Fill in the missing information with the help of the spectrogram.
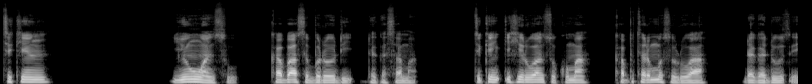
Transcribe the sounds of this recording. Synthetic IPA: t͡ʃɪ˦kʲɪ˦ŋ | jʊ˦ŋwɐ˨nsṵ˨ | ka˦baː˦su˨bʊ˦ɽoː˦diː˨dɐ˨ɡa˨sɐ˦ma˨ʔ | t͡ʃɪ˦kʲɪ˦ŋkʲʼɪ˦ʃɪ˦ɽwɐ˦nsu˨kʷʊ˦ma˦ | ka˦ɸɪ˦tɐ˦rmʊ˦su˨ɽʊ˦waː˦ | dɐ˨ɡa˨duː˦sʼḛː˨

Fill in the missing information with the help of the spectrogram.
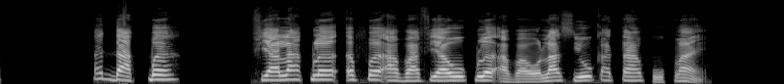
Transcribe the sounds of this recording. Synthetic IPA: ɛ˦d̪a˨k͡pɛ˦ | fi˨a˨la˦k͡plɛ˦ɛ˦ɸɛ˦ʔa˨βa˨fi˨a˨wo˦k͡plɛ˦ʔa̰˨βa˨wɔ˨la˦si˨wo˦ka˦t̪ã˦ɸo̰˨xlã˦ɛ̰˨

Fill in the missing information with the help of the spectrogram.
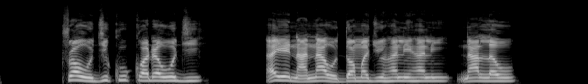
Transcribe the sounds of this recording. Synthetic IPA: t̪ɾɔ˦wo˨d͡ʑi˦ku˦kɔ˦ɖɛ˦wo˦d͡ʑi˦ | e˦jɛ˦nã˨nã˦wo˨d̪ɔ˦mɛ̃˨d͡ʒu˦i˦ɦɛ̃˦lĩ˦ɦɛ̃˦lĩ˦nã˦lɛ˦wo˦

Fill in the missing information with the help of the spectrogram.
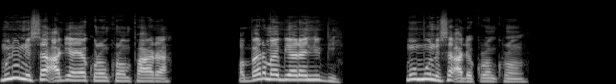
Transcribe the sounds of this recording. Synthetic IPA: mũ˦nũ˦nũ˨sɛ˦ʔa˨dɪ˦a˨jɛ˦kʰʊ˨ɾʊ̃˦ŋkʰɾʊ̃˦m˦pʰaː˦ɾa˦ | ɔ˨bɛ˦ɾɪ˦mæ˦bi˦a˦ɾa˦nĩ˦bi˨ | mũ˦mːũ˦nũ˨s̬ɛ˦a˨dɪ˨kʰʊ˨ɾʊ̃˦ŋkʰʊ˦ɾʊ̃˦n

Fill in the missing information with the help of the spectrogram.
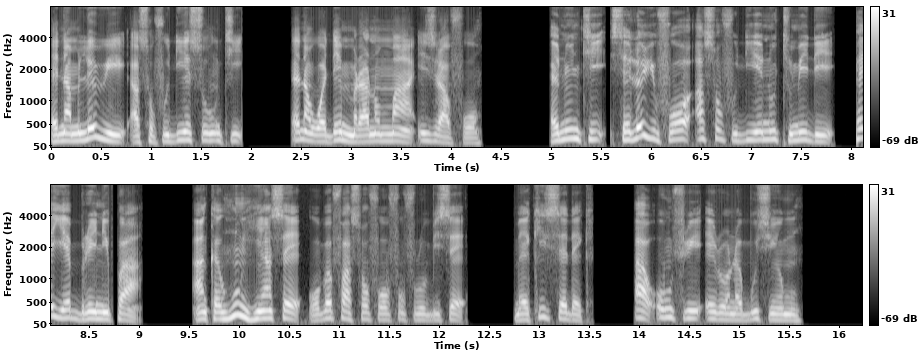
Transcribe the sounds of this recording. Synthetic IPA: ɛ˨nã˨mle˦wi˨a̰˨sɔ˨fʊ˨di˦e˦sʊ˦n̩˦tʰi˦ | ɛ˦nã˨wɔ˨dɪ̃˦m̩˦mɪ̃˨ɾa˦nʊ̃˦mː˦ã˦˨ʔi˦s̬ɾa˨lfʊ˨ɔ˦ | ɛ˨nʊ̃˦n̩˦tʰi˦sɛ˨lo˦ɥi˨fʊ˨˦ɔ˦ʔa˨sɔ˦fʊ˨di˦e˦nʊ̃˦tʰũ˨mẽ˦dɪ˨pʰɛ˦jɛ˦bɾe˦nĩ˦pʰa̰˦˨ | ã̰˨ŋ˨kʰa˨˦ɦũ˦m̩˨ɦĩ˦ã˦sɛ˦wʔɔ˨bɛ˦fa˦˨sɔ˦fʊ˨˦ɔ˦fʊ˦fʊ˨ɾo˦bi˦sɛ˦ | mɛ˨kʰi˦sɛ˦dɛ˨kʰ | a˨ʔɔ˦m̩˦fi˦ɾi˦ʔɛ˨ɾɔ̃˨na˨bu˦sũ˨a˦mũ˦

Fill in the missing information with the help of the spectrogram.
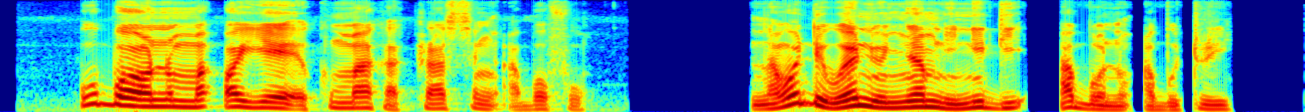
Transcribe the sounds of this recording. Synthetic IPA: wʊ˦bɔː˦nʊ̃˦mã˦ʔɔ˦jɛ˦˨æ˨kʰũ˦mã˦kʰa˨kʰɾa˦sɪ̃˨n˨a̰˨bɔ˦fʊ˦ | nã˨wʊ˦dɪ˨wɔ˨æ˦nũ˨ɲã˦mnʊ̃˨nĩ˦di˦a˦bɔ˨nʊ̃˨ʔa̰˨bu˨tʰu˦ɾi˦

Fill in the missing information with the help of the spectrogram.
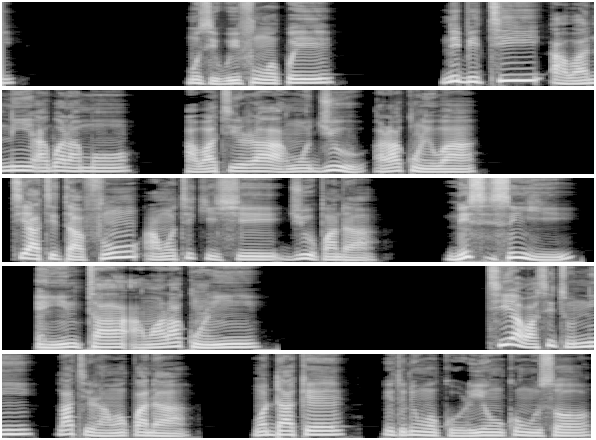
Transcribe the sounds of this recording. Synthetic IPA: mo˧si˨wi˨˦fũ˦w̃ɔ̃˧k͡pe˦ | nĩ˦bi˧tʰi˦a˦˨wa˨˦nĩ˦a˧ɡ͡ba˦ɾa˧mɔ̃˧ | a˨wa˨˦ti˧ɾa˧a˦˨w̃ɔ̃˧d͡ʒu˦˨a˧ɾa˦kũ˦˨ɾ̃ĩ˨˧˦wa˧ | ti˦a˧ti˧ta˨fũ˨˦a̰˦˨w̃ɔ̃˧ti˦ki˦˨ʃe˧d͡ʒuː˦˨k͡pa˧da˨ | nĩ˨˦si̥˦˨sĩ˨˦ji˨˦ | ɛ˦˨j̃ĩ˨˧n̩˦ta˧a̰˨w̃ɔ̃˧a˧ɾa˦kũ˦˨ɾ̃ĩ˨˦ĩ˦ | tʰi˨˦a˦˨wa˨˦si˦˨tũ˨˦nĩ˦la˦ti˧ɾa˨w̃ɔ̃˧k͡pa˧da˨ | w̃ɔ̃˧da˦kɛ˦ | nĩ˦to˧ɾi˦w̃ɔ̃˧ko˨ɾi˨˦˧wũ˧ko˦wũ˧˦sɔ˧

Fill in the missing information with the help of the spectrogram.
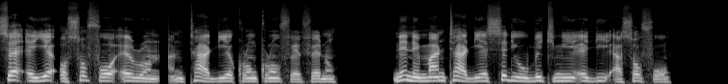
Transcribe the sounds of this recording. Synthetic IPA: sɛ˦ʔɛ˨jɛ˦ʔɔ˨sɔ˦fʊ˨ɔ˦ʔɛ˦ɾɔ̃˨n˨n̩˨tʰaː˦˨dɪ˦ɛ˦kʰʊ˦ɾʊ̃˦ŋ˦kʰʊ˦ɾʊ̃˦mfɛ˨fɛ˦nʊ̃˦ | nɪ̃˦nɪ̃˨m̩˨˦mã˦n̩˦tʰaː˦˨dɪ˦ɛ˦sɛ˦dɪ˨ɛ˨wo˨bɛ˦tʰũ˦mĩ˦æ˦di˦ʔa̰˨sɔ˦fʊ˨ɔ˦

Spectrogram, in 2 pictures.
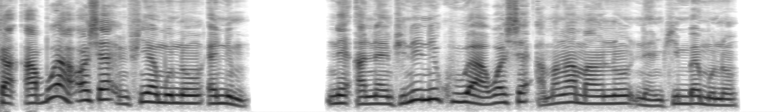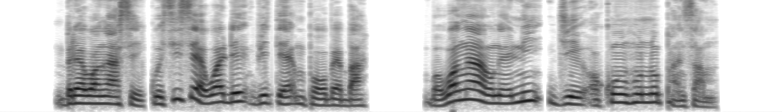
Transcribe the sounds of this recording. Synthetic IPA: kʰã˨ʔa˨bʊ˦a˨ɔ˦ɕɛ˦m̩˨fi˦a˦mũ˦nʊ̃˦æ˦nĩ˨m | nɪ̃˨ʔa˨nã˨m˨t͡ɕᶣi˨nĩ˦nĩ˦kʰu˦a˨wɔ˦ɕɛ˦ʔa̰˨mã˦ŋã˦mã˦nnʊ̃˦næ̃˨ɲ˨t͡ɕᶣĩ˦m˦mæ̃˦mũ˨nʊ̃˦˨ | bɾɛ˨wɔ̃˨na˨sɪ˨kʰo˨si˦sɛ˦wɔ˦dɪ˦˨d͡ʑᶣɪ˦tɛː˨˦m̩˦pʰɔ˨wbɛ˨ba˦ | bɔ˨wɔ̃˦ŋa˦˨wɔ̃˨næ̃˨nĩ˦d͡ʑe˨ɔ̰˨kʰʊ̃˦n˦ɦʊ̃˦nʊ̃˦pʰã̰˨nsã̰˨m˨

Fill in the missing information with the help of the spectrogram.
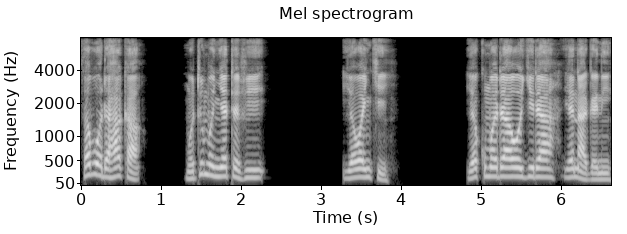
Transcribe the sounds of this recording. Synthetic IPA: sɐ˦boː˨da˨ɦa˦ka˨ʔ | mʊ˨tʊ˦mɪ˨ɲjaː˦tɐ˨ɸi˦ | jɐ˦wɐ˦ŋkʲeː˨ | jaː˦kʷʊ˦ma˦daː˦woː˦ɡʲɪ˦daː˦jɐ˦naː˨ɡɐ˦niː˦

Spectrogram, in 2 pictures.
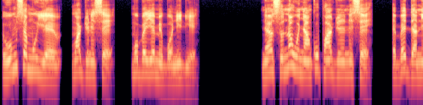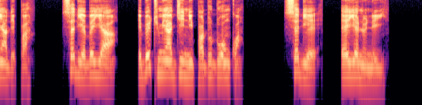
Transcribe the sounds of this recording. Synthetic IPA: æ˨wõ˦m˦sɛ˦mʊ̃˦jɛ˨mʊ̃˦a˦d͡ʑᶣɪ˦nɪ̃˦sɛ˦ | mʊ̃˦bɛ˦jɛ˦mɪ̃˨bɔ˨nɪ̃˦dɪ˨ɛ̰˨ | nã˨n̩˨sʊ˨nã˦wɔ˨ɲã˨ŋkʊ˦pʰɔ̃˦a˦d͡ʑᶣɪ˨nɪ̃˦nʊ̃˦sɛ˦ | ɛ˨bɛ˦da˨nɪ̃˦a˨dɪ˨pʰa˦ | sɛ˦dɪ˨ɛ˨bɛ˦jɛ˦a̰˨ | ɛ˨bɛ˦tʰu˨mĩ˦a˨d͡ʑi˦˨nĩ˦pʰa˨dʊ˦dʊ˦ɔ˦ŋ̩˦kʷʰã̰˨ | sɛ˦dɪ˨ɛ˨ | ɛ˦jɛ˦nʊ̃˨nẽ˦i˦

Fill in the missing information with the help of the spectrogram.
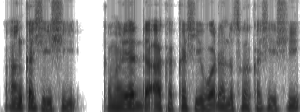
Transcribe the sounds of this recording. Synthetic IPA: ʔa˦ŋkɐ˦ʃ̬e˨ʃi˦ʔ | kɐ˨mɐ˦rjɐ˦dːa̰˨ʔa˦ka˨kɐ˦ʃeː˨wɐ˦ɗɐ˨nda˨sʊ˦ka˨kɐ˦ʃeː˨ʃi˦ʔ

